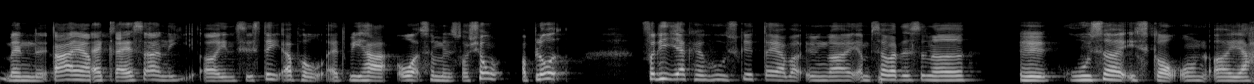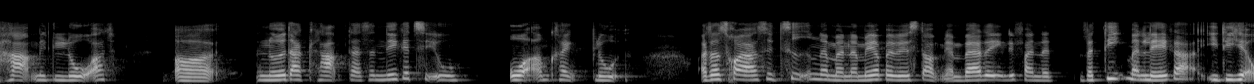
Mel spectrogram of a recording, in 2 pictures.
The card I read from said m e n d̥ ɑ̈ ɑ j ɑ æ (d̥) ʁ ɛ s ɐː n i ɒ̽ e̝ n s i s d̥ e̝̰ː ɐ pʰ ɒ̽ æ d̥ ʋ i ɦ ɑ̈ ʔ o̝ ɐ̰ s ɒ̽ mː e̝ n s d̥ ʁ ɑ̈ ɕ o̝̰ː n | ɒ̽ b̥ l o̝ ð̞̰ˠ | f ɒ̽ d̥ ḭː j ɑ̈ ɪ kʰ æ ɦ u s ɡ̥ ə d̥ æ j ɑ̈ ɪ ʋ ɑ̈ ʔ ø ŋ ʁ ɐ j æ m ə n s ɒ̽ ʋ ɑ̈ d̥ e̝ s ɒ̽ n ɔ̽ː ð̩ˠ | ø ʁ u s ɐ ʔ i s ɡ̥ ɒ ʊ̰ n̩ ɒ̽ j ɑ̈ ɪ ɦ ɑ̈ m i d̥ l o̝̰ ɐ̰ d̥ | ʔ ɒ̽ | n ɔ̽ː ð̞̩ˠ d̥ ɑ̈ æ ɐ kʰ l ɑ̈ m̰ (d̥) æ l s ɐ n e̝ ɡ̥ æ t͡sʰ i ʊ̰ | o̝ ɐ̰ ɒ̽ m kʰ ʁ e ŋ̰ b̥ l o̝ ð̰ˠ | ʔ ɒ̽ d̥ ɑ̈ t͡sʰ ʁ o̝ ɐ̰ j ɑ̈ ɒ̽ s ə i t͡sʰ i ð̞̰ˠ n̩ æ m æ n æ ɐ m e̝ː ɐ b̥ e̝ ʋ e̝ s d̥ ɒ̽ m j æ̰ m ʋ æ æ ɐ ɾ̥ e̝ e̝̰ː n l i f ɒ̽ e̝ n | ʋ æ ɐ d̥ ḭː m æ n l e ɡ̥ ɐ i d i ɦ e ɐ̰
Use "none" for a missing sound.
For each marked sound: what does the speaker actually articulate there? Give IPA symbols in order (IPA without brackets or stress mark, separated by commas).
ɡ̥, d̥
